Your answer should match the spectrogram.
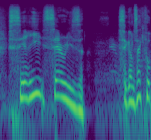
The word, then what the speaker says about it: Series: Eva, toujours en direct depuis Fontainebleau, où vient de débuter le festival, j'espère bien prononcer, Series. C'est comme ça qu'il faut prononcer, Eva. Non, vous prononcez à la française, série.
